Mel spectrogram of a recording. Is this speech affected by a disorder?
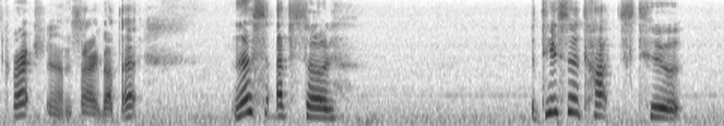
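Yes: cerebral palsy; speaks differently.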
